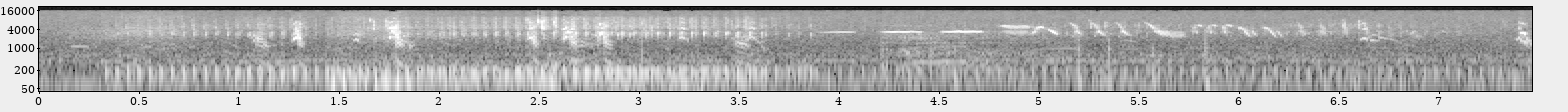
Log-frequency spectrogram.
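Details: Lek of sharp-tailed grouse in Northern Wisconsin, recorded 29 April 2021. A rapid low rattle with sharp chirps and cackles continues throughout; a thin whistle and a series of high slurred notes follow near the end.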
